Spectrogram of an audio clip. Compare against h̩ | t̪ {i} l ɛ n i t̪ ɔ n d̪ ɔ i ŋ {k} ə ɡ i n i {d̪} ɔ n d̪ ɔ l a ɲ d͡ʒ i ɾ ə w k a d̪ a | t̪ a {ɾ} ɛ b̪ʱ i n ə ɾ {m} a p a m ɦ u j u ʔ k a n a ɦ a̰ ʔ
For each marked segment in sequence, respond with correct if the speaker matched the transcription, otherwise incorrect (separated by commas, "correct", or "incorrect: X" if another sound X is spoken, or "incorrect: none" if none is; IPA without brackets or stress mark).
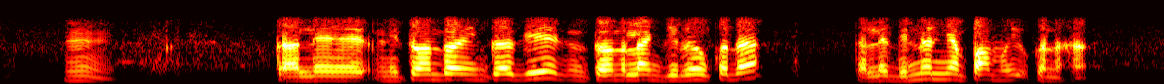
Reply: incorrect: a, correct, incorrect: t̪, incorrect: l, incorrect: ɲ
